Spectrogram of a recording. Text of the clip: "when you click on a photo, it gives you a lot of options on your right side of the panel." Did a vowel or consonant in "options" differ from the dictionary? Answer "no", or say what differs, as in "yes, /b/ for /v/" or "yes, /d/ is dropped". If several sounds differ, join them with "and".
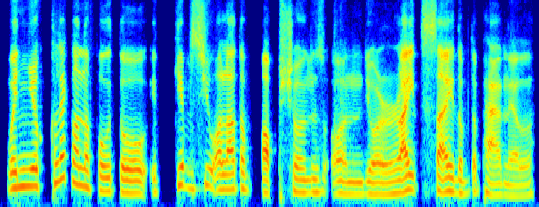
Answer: yes, /s/ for /z/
